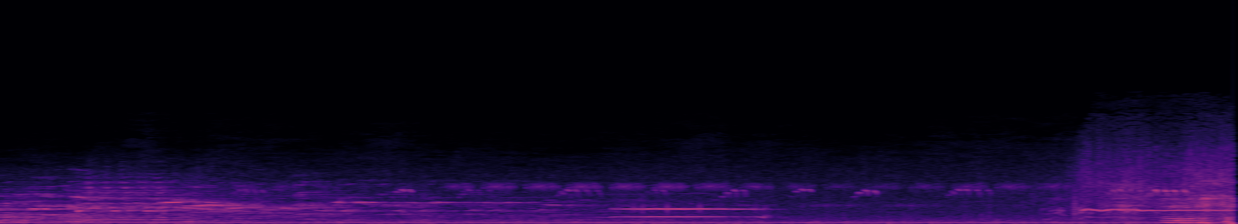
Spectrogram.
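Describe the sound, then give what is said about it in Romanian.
Roosters crow at midnight in drawn-out, wavering calls, one after another, set against a steady low drone with a busier burst of sound near the end. “Cocoșii vestesc miezul nopții.”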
